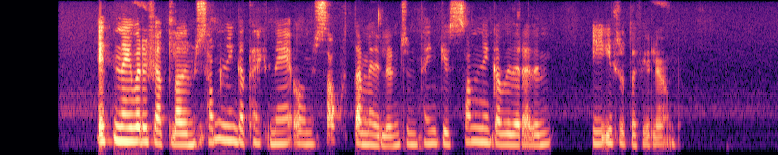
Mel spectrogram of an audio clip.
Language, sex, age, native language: Icelandic, female, 20-29, Icelandic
